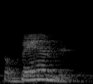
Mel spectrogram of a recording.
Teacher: In the word abandon, the second syllable is stressed.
